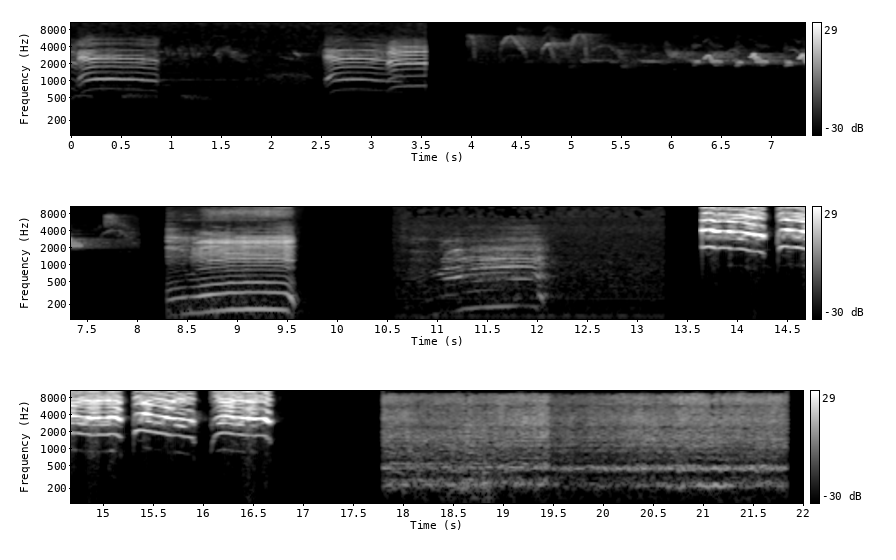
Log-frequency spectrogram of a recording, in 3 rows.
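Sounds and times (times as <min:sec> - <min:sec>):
sheep bleating: 0:00.0 - 0:00.9, 0:02.6 - 0:03.6
cattle mooing: 0:08.3 - 0:09.7, 0:10.7 - 0:12.2
faint high chirping calls: 0:13.7 - 0:16.8.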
